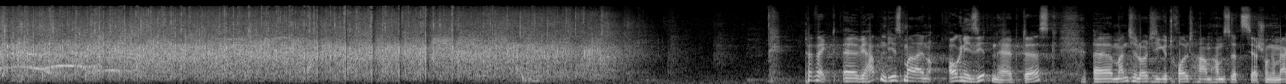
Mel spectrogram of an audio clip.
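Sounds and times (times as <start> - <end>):
applause: 0.0 - 6.6
speech: 8.2 - 12.8.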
